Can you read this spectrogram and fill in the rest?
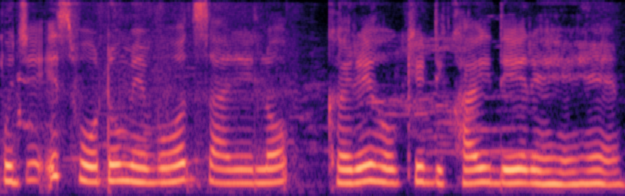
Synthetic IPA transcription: mʊd͡ʒʱeʔɪsfoːʈomẽbɔɦʊt̪saːɾeloːɡ | kʰɐɾeɦoːked̪ɪkʰaːid̪eːɾɐɦeɦɛ̃ː

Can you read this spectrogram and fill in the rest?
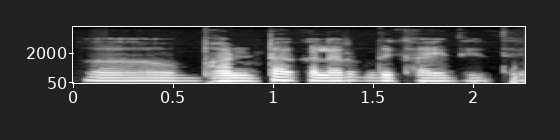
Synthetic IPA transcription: bʱɐɳʈakɐləɾkd̪ɪkʰaːid̪eːt̪e

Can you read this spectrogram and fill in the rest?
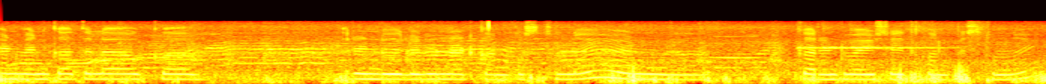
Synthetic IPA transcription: ɐɳɖʋenkaːt̪ɐlaɔkɐ | ɾe̞ɳɖuilɐluːnaʈkɐnipist̪unːaːjɐɳ | kɐɾeɳʈʋɐjɐsɐjt̪eːkɐnipist̪unːaːj

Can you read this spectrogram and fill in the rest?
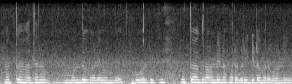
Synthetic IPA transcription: mɐt̪ːuɦɐd̪ɐɾɐond̪uɡɐɽeond̪uboːɾɖid̪e | mɐt̪ːuaːɡɾɐwuɳɖinɐɦɐɾɐɡɐɽeɡiɽɐmɐɾɐɡɐɭɐnːuid̪e

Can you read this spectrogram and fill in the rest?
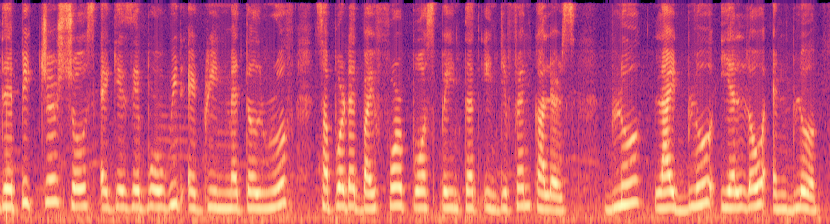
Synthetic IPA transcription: d̪əpik̚t͡ʃəɾʃoseɡezebowit̪eɡɾĩnmetəlɹuf | sapɔɾʈed̚bajfɔɾpɔspẽjntedĩndifɾɛ̃ntkaləɾs | blulajt̚blujɛloɛ̃nblu

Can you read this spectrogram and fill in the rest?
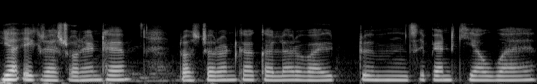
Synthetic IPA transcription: jɐʔeːkɾɛsʈoːɾɛ̃ɳʈɦɛːɾɛsʈoːɾə̃ɳʈkakɐləɾʋaːɪʈsepɛ̃ːɳɖkʰijaɦʊaɦɛː

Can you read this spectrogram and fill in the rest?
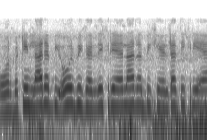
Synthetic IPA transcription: oːɾbəʈːiːnlaːɾəbiːoːɾbʱiːɡəɾd̪ɪkʰɾɪjaːɛːlaːɾəbiːkʰeːlʈaːd̪ɪkʰɾɪjaː

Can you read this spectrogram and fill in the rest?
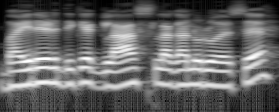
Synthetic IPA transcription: bʱajɾeɾd̪ʱikeɡlaslaɡanuɾɔɦese

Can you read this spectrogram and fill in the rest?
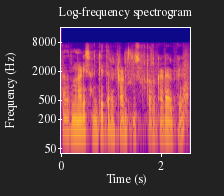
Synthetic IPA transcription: ɐðɯkːɯmʊnːaːɽisɐŋɡɪjɐt̪ːɪɛlɛk̚ʈɾoːnɪkːɐnsɐ̥pʈːɔɾɯkɐɽɐɪɾɯkːɯ

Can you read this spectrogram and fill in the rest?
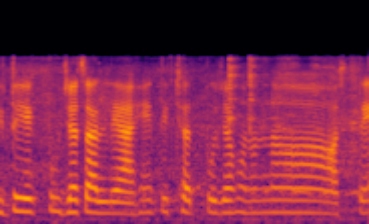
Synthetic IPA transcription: ɦit̪eːk̚pud͡ʑʱat͡salːeaɦet̪it͡ɕʰat̪pud͡ʑʱam̤əɽ̃uːnəst̪e

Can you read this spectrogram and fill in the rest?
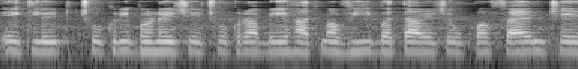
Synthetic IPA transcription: ekleʈt͡ʃʰokɾibʱəɽ̃et͡ʃʰet͡ʃʰokɾabeɦat̪ʰmãʋibət̪aʋet͡ʃʰeupːəɾfɛnt͡ʃʰe

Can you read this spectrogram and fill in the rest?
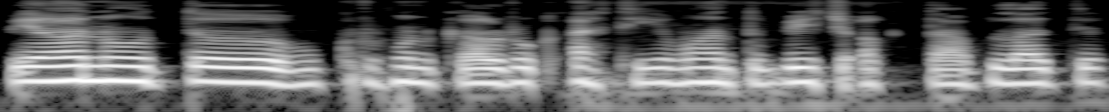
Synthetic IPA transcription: pjaːnot̪kɾuɦunkalɾukʰat̪ʰiʋant̪bit͡ʃɐkt̪a̰ːblat̪i

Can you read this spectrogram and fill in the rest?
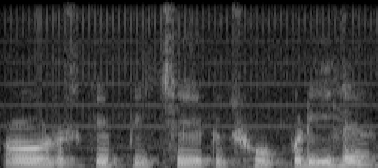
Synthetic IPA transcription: ɔːɾʊskepiːt͡ʃʰeeːkd͡ʒʱoːpɽiɦɛː

